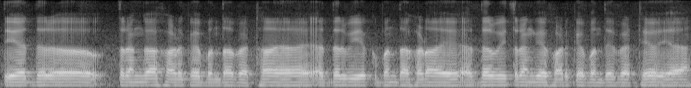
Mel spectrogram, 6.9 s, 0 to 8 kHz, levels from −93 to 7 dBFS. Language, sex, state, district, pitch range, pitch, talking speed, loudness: Punjabi, male, Punjab, Kapurthala, 105-110 Hz, 105 Hz, 190 wpm, -15 LUFS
